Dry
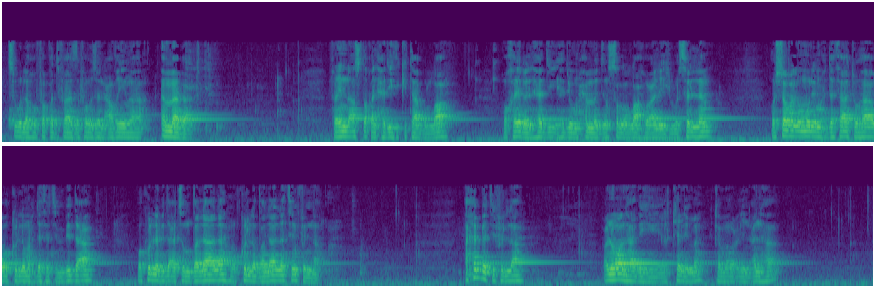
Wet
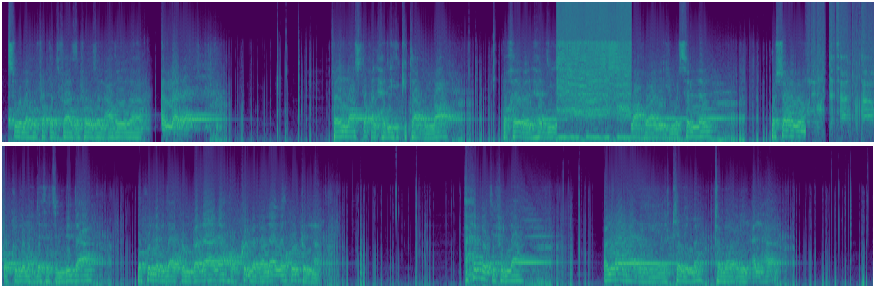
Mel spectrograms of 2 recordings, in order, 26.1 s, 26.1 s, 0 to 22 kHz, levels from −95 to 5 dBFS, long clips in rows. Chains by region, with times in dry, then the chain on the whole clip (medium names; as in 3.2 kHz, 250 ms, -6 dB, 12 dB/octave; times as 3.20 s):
2.14–3.12 s: steep high-pass 280 Hz 96 dB/octave + tilt EQ -2 dB/octave + overload inside the chain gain 14.5 dB
8.31–9.43 s: formants flattened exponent 0.3 + elliptic band-stop 110–650 Hz + level flattener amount 70%
12.05–13.12 s: high-pass 1 kHz 24 dB/octave + companded quantiser 4-bit
15.67–17.87 s: peaking EQ 1.2 kHz +7 dB 0.35 oct + hum notches 60/120/180 Hz + LFO low-pass saw up 1.2 Hz 870–5700 Hz
24.26–24.67 s: band-pass 100–3600 Hz + bass shelf 230 Hz -10.5 dB
whole clip: waveshaping leveller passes 5; compression 10:1, threshold -28 dBFS; trim -3.5 dB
